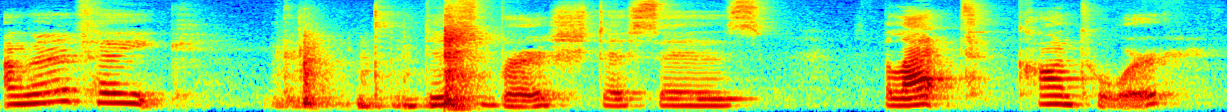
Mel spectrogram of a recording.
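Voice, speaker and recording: Lively in intonation, a woman with a fairly high voice is heard over noticeable background noise. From U.S. Virgin Islands. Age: 20s. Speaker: lifestyle content creator. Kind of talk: casual makeup tutorial talk to camera. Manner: casual, chatty.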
